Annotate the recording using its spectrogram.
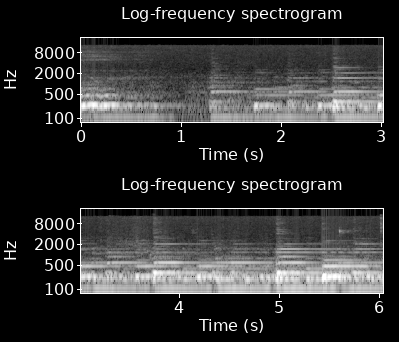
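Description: Acoustic guitar picked in a short instrumental passage between sung lines. The sound dies almost away about a second in, then picked notes and chords start again and grow a little louder.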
